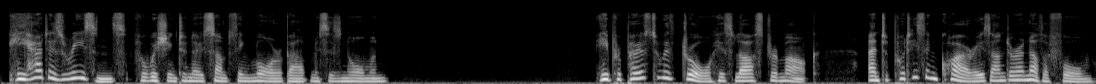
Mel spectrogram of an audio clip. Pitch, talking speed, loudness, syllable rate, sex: 180 Hz, 155 wpm, -18 LUFS, 5.2 syllables/s, female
